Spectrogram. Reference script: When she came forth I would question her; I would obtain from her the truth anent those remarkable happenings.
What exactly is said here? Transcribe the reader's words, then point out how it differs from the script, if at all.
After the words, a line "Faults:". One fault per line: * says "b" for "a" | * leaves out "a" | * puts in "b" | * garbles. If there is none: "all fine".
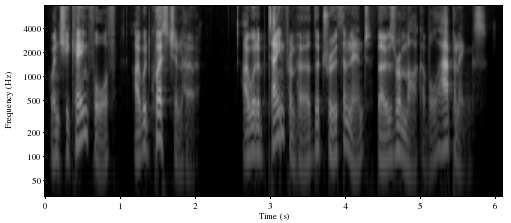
When she came forth I would question her; I would obtain from her the truth anent those remarkable happenings.
Faults:
all fine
